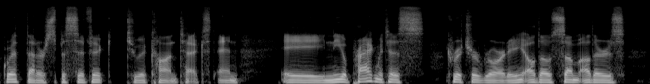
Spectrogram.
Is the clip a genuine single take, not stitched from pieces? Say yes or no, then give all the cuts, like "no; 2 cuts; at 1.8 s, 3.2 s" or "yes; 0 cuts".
no; 1 cut; at 4.5 s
